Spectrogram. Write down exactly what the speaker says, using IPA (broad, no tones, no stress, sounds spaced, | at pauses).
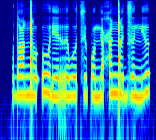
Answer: dˤ o ŋ͡ǃ o ʔ o ɾʲ ɛ r ə w o t͡s ʏ p ɔ mʲ u ħ ə ŋ͡ǃ ʏ d͡z ə nʲ ə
